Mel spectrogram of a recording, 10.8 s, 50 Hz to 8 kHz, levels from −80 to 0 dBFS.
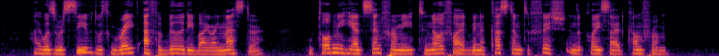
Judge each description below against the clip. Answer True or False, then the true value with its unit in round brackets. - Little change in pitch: True (2.0 semitones)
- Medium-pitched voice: True (145 Hz)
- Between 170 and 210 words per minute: True (185 wpm)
